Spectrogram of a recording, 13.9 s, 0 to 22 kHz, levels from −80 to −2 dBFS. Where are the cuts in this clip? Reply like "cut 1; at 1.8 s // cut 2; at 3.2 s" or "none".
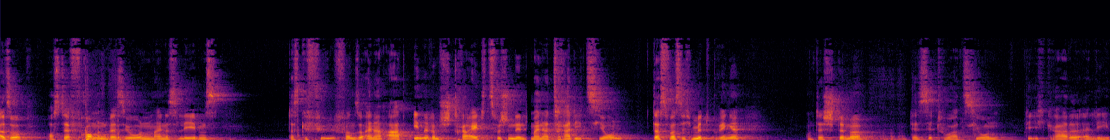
cut 1; at 6.6 s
